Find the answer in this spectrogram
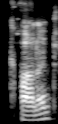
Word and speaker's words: Conant: And I love the story of Doug Conant. Is that how you pronounce it?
